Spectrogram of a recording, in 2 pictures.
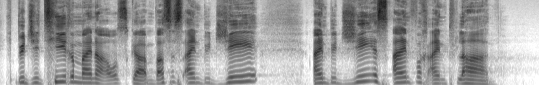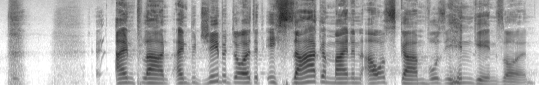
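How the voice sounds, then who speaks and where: A man, a pastor giving a lively sermon full of fillers. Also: sits high, moderate pace, no room sound, clean studio sound, long reverb tail. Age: 30s. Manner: lively preaching with filler words.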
